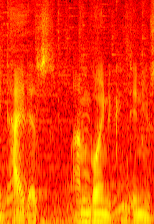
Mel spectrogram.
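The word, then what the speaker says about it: Tidus: Obviously, you've seen Selphie and, I'm gonna get his name wrong to some people and really make some people angry. I say Titus.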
